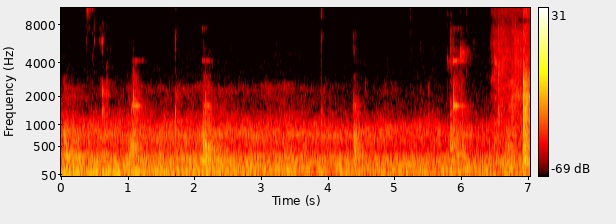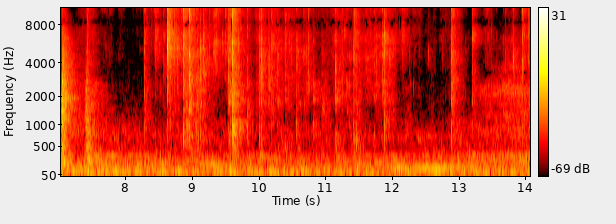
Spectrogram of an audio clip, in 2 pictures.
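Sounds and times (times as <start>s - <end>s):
chocolate wrapper crackling: 8.1s - 14.0s
chocolate being broken by hand: 8.2s - 14.0s.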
